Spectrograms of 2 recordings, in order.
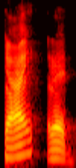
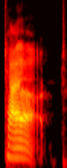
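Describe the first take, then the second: First: The word is said as two separate syllables. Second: The word is said as one blended syllable. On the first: The speaker calls it wrong. "এরকম উচ্চারণ করতে পারি" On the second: The speaker calls it right. "শুদ্ধ উচ্চারণটা হবে টায়ার্ড"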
